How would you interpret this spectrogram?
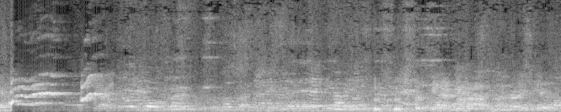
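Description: A small dog yips and whimpers near the start, then a busy dog-friendly café murmur of overlapping chatter fills the rest, with the dog's short sounds occasionally rising above the crowd.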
